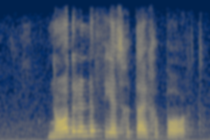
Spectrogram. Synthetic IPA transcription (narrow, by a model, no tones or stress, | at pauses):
nɑːdəɾəndəfiəsχətœɥχəpɑːrt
